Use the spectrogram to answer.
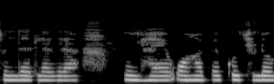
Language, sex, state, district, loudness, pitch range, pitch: Hindi, female, Chhattisgarh, Korba, -24 LUFS, 195-205 Hz, 200 Hz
